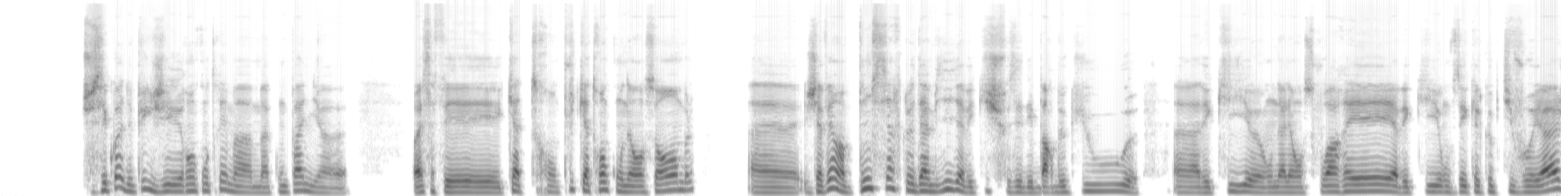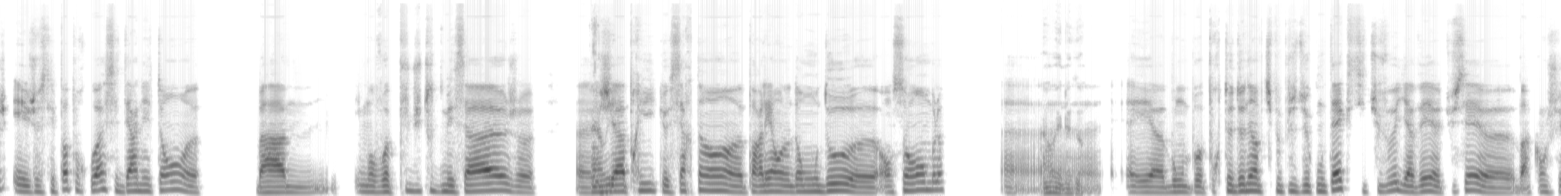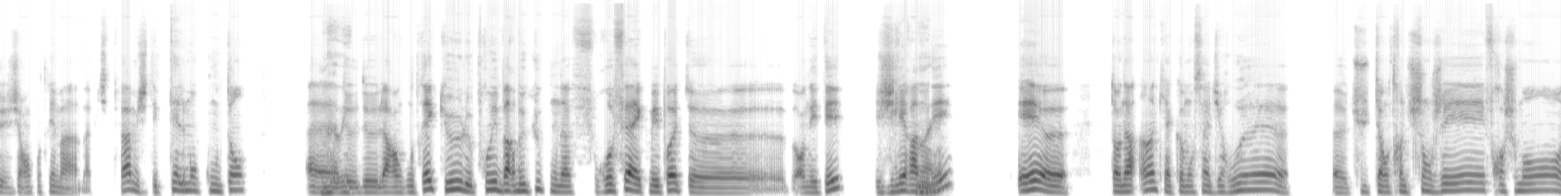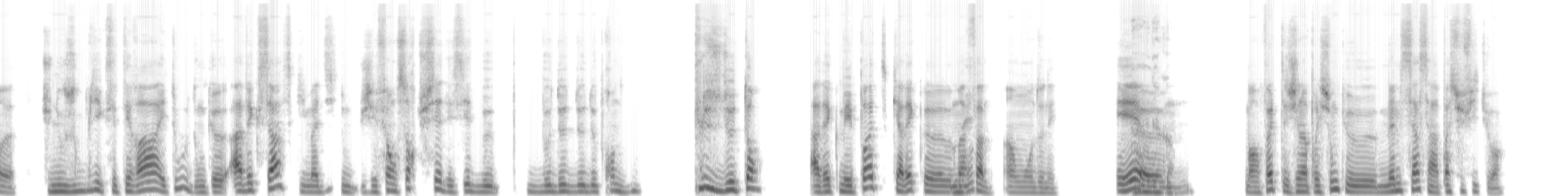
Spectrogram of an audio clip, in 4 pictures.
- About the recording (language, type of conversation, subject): French, advice, Comment gérer des amis qui s’éloignent parce que je suis moins disponible ?
- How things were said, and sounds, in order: stressed: "bon"; stressed: "soirée"; drawn out: "heu"; drawn out: "heu"; put-on voice: "Ouais, heu heu, tu t'es … tu nous oublies !"; stressed: "plus de temps"; tapping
